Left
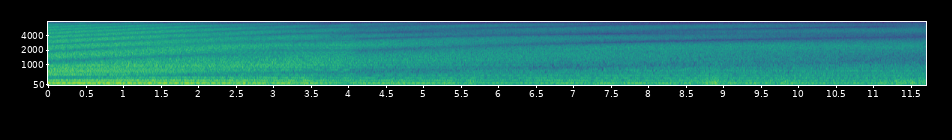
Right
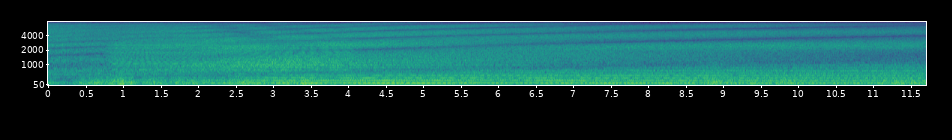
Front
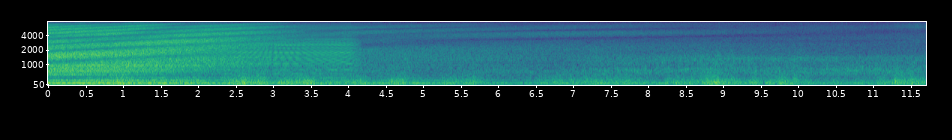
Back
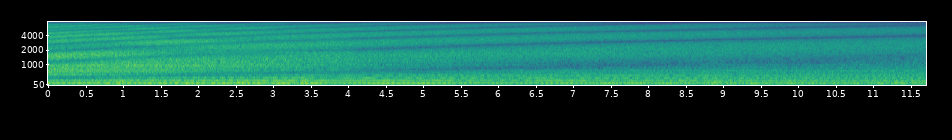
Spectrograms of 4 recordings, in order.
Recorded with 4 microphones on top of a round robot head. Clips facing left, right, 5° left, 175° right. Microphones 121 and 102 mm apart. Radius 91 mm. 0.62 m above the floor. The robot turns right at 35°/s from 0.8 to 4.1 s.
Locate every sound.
0.0 s a drone: 105° left; by 11.7 s 160° right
